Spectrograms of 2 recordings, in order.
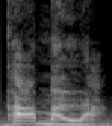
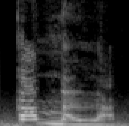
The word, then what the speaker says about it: Kamala: your next president so learn how to say it Kamala Kamala president mhm somebody's just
